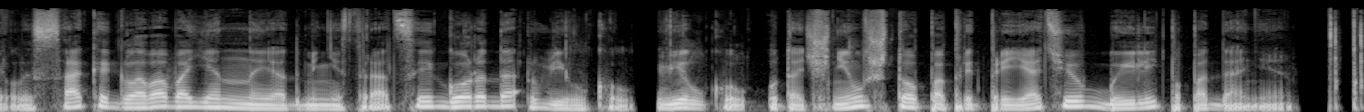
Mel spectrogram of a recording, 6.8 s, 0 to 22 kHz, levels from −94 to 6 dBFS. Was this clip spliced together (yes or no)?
yes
